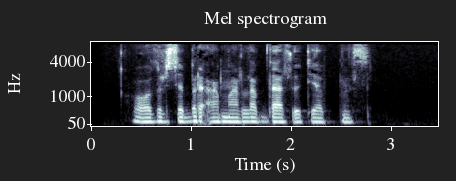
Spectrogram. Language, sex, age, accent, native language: Uzbek, male, 18-24, Andijon, Uzbek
